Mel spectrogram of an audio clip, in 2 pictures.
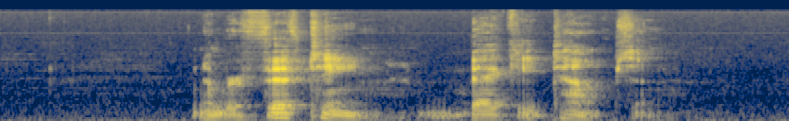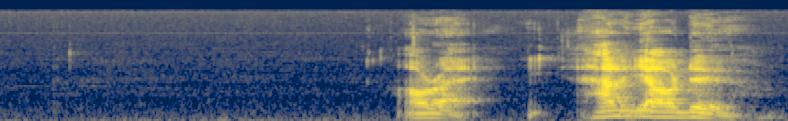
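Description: A middle-aged man speaks calmly and closely into a microphone, pausing between phrases.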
